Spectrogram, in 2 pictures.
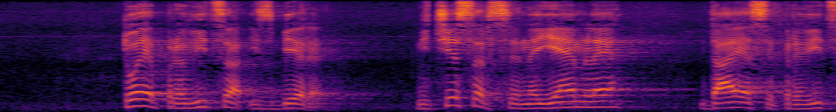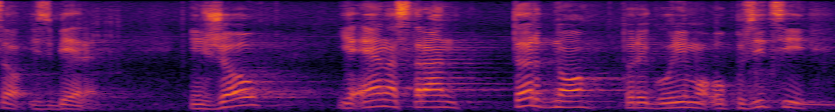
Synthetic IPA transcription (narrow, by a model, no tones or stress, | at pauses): t̪oːjɛpɾaʋiːt̪saʔizbeːɾɛ̰ | nit͡ʃeːsaɾsɛnɛjɛːmlɛ | d̪aːjɛsɛpɾaʋiːt̪sɔʔizbeːɾɛ̰ | inʒawjɛʔɛːnast̪ɾaːnt̪əɾd̪nɔt̪oːɾɛjɡɔʋɔɾiːmɔʔopɔziːt̪siji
